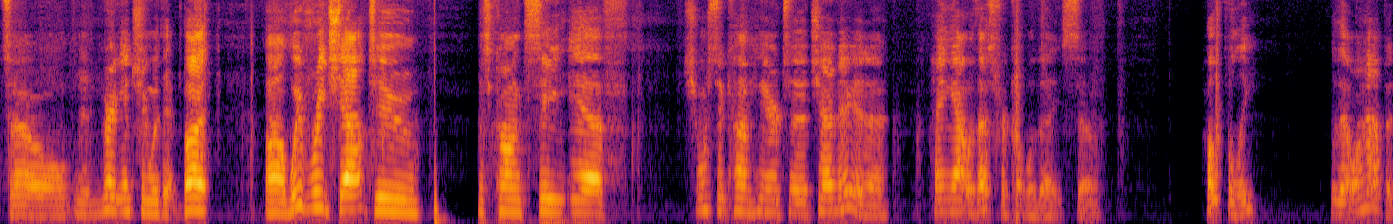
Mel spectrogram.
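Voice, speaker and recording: A man with a Southern US accent speaks in a high voice with ordinary pitch variation. He leaves long, frequent pauses. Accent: Southern drawl. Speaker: comic shop host. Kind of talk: casual chat. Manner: halting.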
